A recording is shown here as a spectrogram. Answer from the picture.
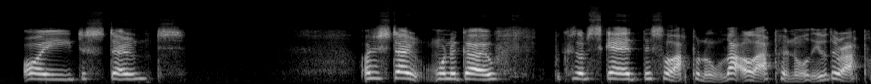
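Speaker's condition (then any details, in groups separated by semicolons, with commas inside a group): No condition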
